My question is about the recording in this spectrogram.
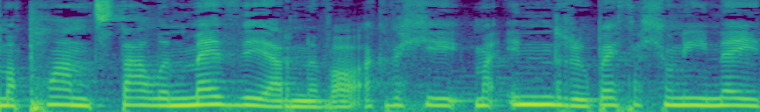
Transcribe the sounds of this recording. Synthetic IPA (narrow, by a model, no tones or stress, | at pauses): mapʰlˠantʰd̥alˠənmɛðɨarnəvɔ̰ʔa̰kʰvɛɬimaʔɪnrɨwbeːθɛɬuwnineɨ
